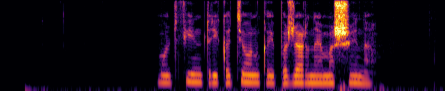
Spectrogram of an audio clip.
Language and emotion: Russian, neutral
